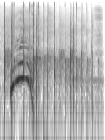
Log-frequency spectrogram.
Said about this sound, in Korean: 좋습니다. 박수 박수 한번. 예.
